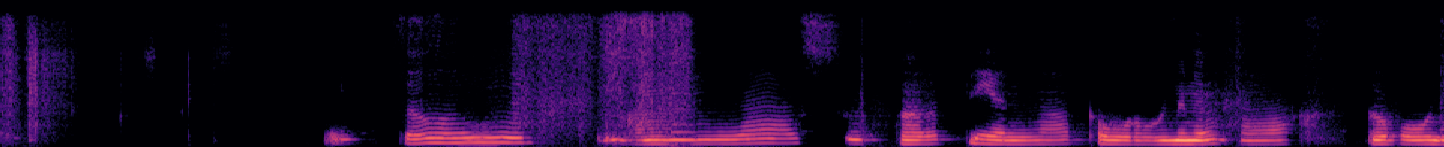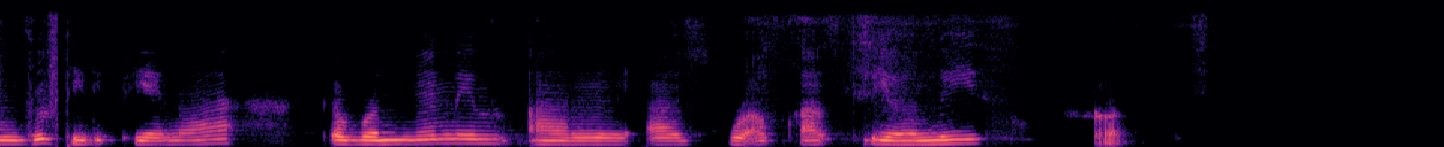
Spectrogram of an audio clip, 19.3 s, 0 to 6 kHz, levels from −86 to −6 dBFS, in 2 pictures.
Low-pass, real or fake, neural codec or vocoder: 5.4 kHz; fake; codec, 16 kHz, 0.5 kbps, X-Codec, HuBERT features, trained on balanced general audio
